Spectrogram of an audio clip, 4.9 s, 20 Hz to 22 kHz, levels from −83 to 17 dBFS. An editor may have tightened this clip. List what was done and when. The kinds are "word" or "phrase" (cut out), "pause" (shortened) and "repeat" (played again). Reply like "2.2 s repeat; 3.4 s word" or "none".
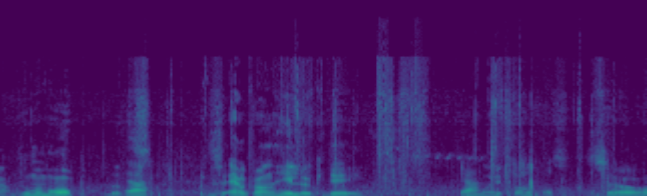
1.5 s phrase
